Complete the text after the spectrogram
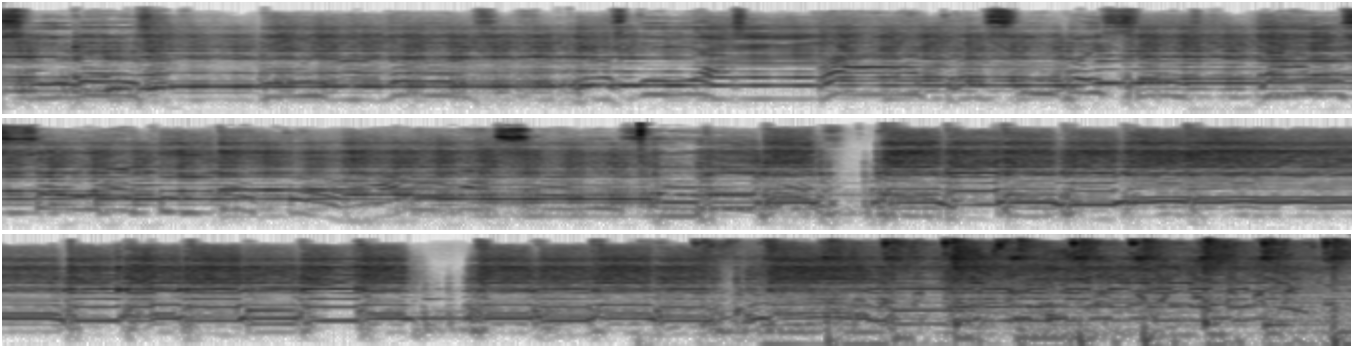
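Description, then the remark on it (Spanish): An electric guitar sustains a single chord through a tremolo effect with a slight distorted shimmer, holding a steady loud level; a low bass drops in during the last few seconds. “Luego cuando viene la estrofa, utilizaba el mismo mof, pero con el trémolo y era lo posible”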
